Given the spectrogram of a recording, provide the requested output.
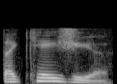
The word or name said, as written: dichasia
